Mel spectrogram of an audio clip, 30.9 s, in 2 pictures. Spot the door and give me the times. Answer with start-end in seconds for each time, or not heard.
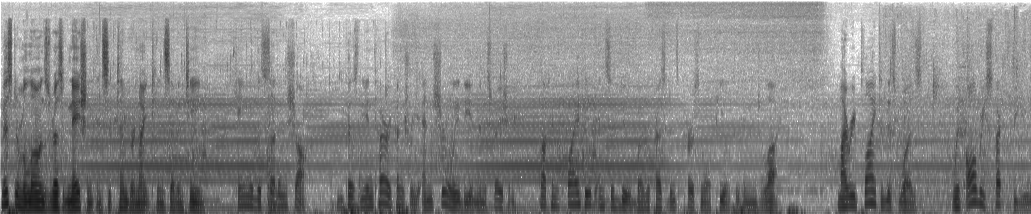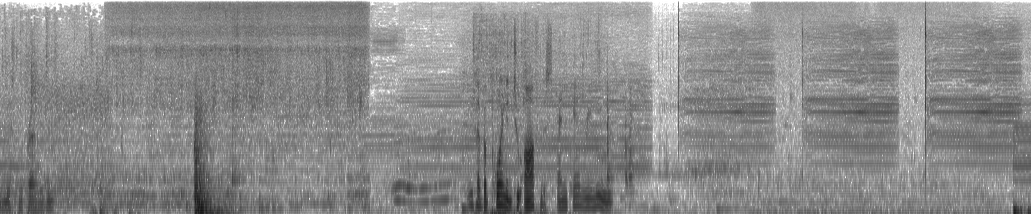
4.0-5.5, 18.4-18.9.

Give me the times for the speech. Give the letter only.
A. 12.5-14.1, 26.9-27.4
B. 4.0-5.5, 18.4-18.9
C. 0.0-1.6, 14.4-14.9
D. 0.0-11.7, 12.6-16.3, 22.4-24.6
D.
